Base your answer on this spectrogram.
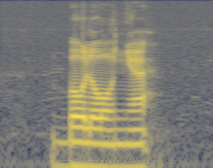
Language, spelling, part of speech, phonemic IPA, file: Italian, Bologna, proper noun, /boˈloɲɲa/, It-Bologna.ogg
